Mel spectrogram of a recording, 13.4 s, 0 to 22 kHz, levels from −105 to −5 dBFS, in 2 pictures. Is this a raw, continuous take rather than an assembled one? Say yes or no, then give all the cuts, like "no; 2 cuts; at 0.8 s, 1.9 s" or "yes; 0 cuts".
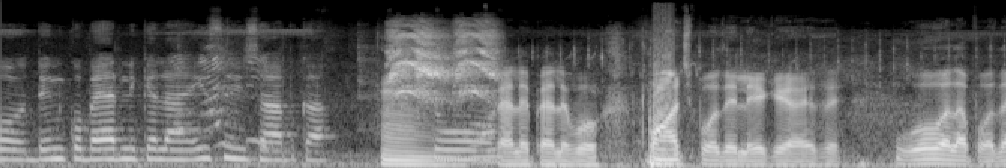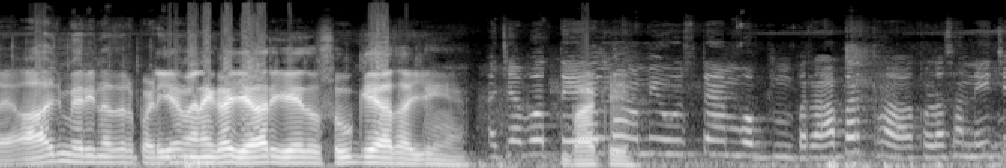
no; 2 cuts; at 3.3 s, 9.5 s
